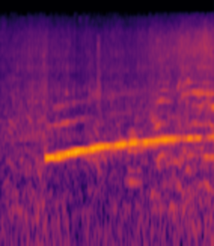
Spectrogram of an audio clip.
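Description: An ambulance siren wails in, its tone climbing slowly and steadily, fairly loud, over a rumble of outdoor background noise, as the ambulance takes away a boy shot in the leg by soldiers.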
